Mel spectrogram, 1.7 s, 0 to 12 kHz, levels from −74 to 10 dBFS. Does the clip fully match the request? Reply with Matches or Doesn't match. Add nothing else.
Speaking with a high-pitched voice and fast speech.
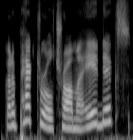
Matches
